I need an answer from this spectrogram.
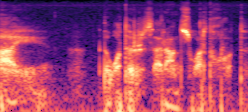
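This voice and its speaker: Whispering in a gentle tone at a very slow pace, over noticeable background noise. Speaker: author reading and editing her own novel. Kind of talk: ASMR proofreading and reading aloud. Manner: soft-spoken, whispered, gentle.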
